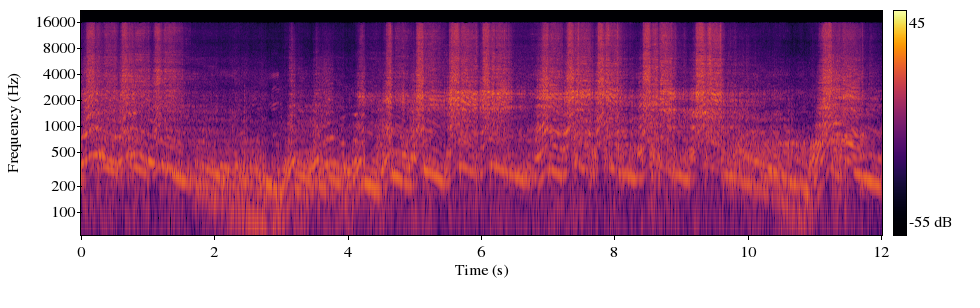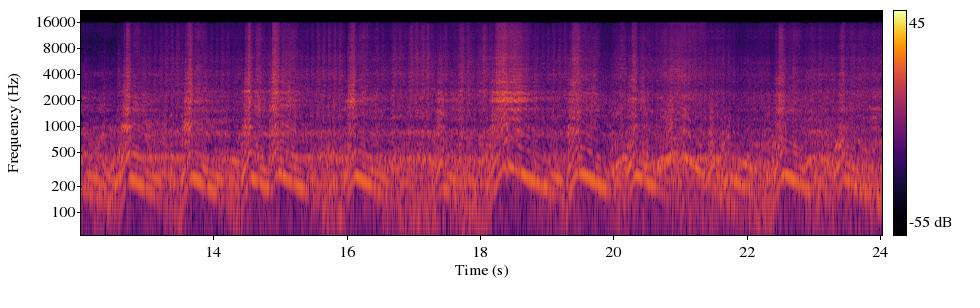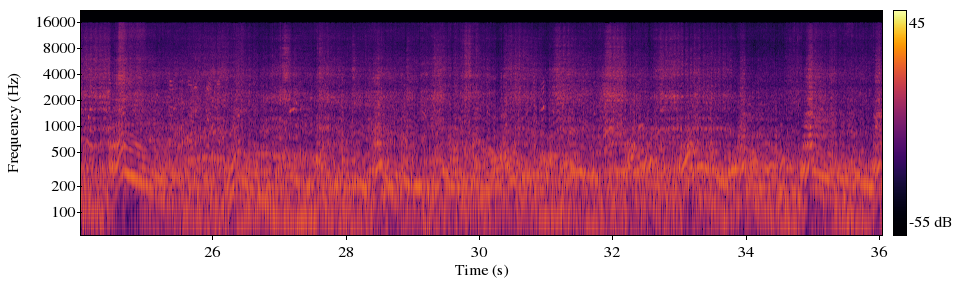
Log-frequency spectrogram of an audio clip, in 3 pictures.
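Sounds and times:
motorcycle engines revving: 0:00.0 - 0:36.0.

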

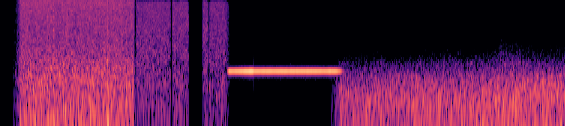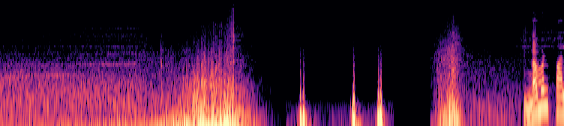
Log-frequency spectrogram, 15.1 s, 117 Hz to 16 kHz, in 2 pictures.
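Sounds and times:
tv static hiss: 0:00.2 - 0:03.1.

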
